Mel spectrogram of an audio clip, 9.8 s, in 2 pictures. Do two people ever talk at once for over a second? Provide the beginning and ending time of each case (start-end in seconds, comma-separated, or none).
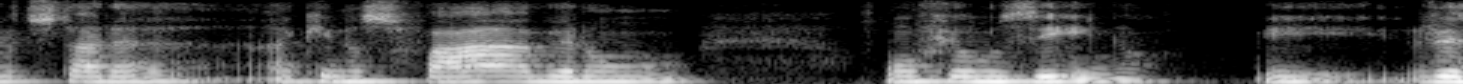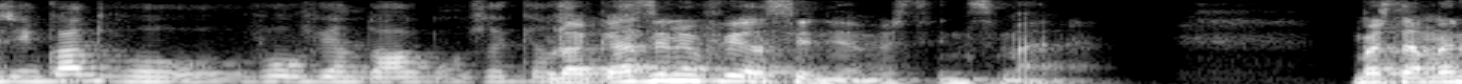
none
